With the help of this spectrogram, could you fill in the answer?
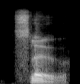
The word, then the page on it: slue: British English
